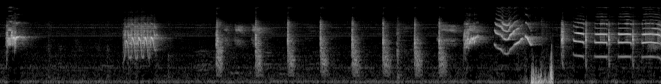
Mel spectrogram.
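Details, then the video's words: Javan myna sounds meant to provoke other mynas into calling: a brief buzzy burst, then a run of sharp clicking notes speeding up, ending in looping whistles and a clear pure repeated note. "JALAK KEBO SUARANYA BIKIN JALAK PADA TERIAK"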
